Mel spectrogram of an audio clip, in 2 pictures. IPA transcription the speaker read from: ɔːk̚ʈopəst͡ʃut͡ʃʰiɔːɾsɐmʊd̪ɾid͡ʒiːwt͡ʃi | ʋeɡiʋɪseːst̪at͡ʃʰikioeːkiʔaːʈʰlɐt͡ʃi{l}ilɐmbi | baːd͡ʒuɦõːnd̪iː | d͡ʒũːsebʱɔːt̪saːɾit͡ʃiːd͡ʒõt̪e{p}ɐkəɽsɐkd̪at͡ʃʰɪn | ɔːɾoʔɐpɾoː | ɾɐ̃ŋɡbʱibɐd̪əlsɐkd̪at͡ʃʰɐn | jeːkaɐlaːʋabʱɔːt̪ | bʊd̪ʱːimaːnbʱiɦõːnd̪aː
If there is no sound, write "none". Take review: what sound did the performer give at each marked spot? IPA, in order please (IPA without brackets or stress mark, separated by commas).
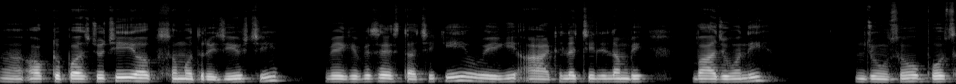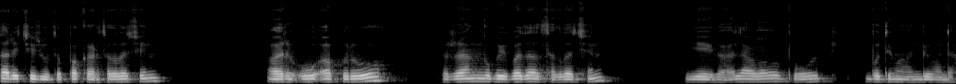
l, p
